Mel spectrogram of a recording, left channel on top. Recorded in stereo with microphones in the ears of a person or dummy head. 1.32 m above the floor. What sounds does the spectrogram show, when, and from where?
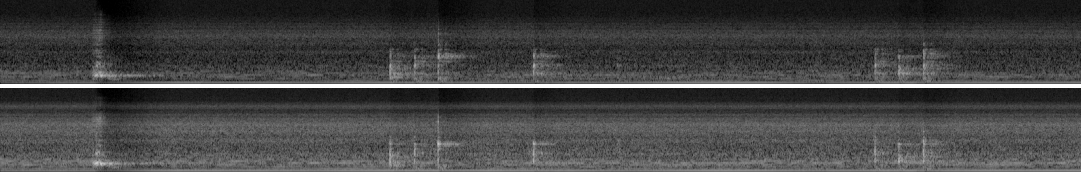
0.9 s a whoosh: 30° right (ahead or behind), 1.1 m
3.9 s knocking: 50° right (ahead or behind), 2.5 m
